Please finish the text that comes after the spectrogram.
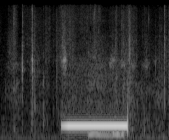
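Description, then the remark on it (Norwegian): A single loud, steady ringback tone from a call placed from a mobile phone sounds for about a second, with faint clicks and rustling before and after. “Jeg gir ett ring til, så ringer jo en gang til fra min mobil.”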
